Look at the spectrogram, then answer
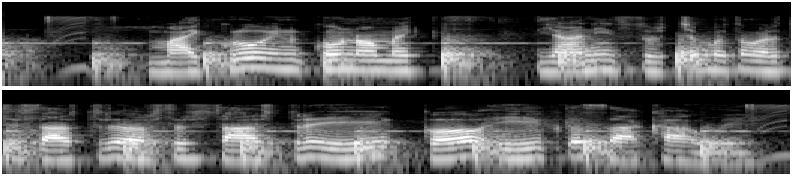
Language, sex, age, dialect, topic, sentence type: Bhojpuri, male, 18-24, Western, banking, statement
